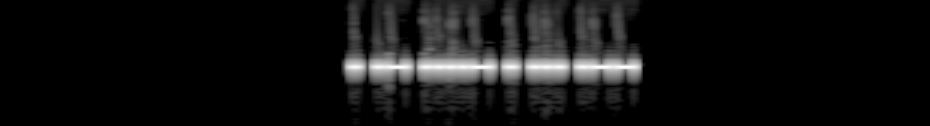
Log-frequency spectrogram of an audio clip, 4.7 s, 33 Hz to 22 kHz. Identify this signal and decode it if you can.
Morse code, heard as a keyed tone, about 40 wpm, 700 Hz. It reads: EA4ESW
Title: DXCC-100 Call Signs - 6 Characters - Repeated 2x - 40wpm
